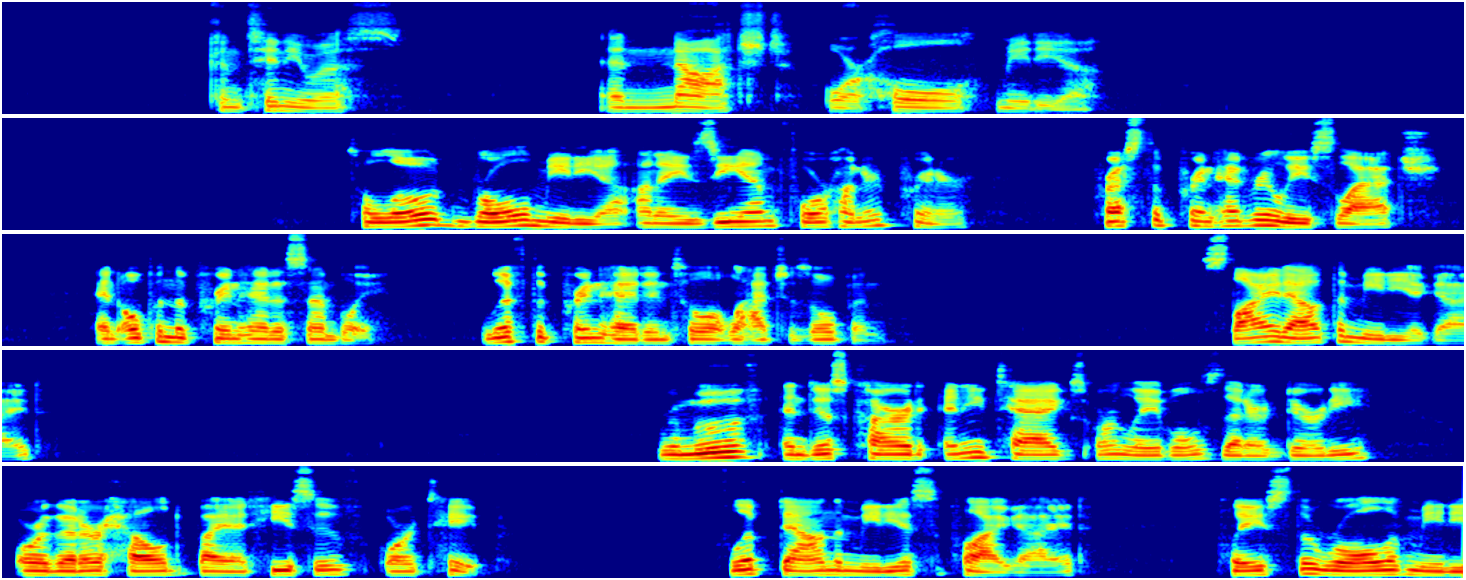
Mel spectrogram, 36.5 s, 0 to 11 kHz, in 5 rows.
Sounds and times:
Speech: 1.0s - 2.1s, 3.0s - 5.6s, 9.0s - 12.2s, 12.8s - 19.1s, 20.6s - 22.2s, 25.2s - 31.8s, 32.8s - 34.8s, 35.4s - 36.5s.

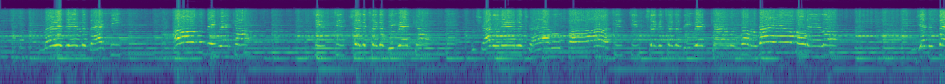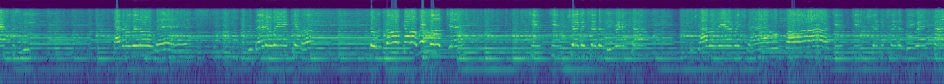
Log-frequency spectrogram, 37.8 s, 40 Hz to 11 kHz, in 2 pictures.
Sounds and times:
Music: 0.0s - 37.7s.

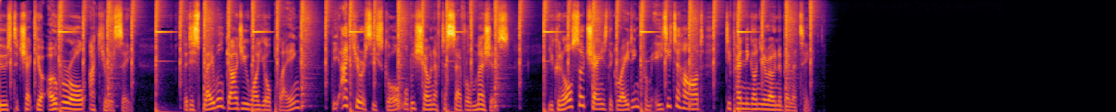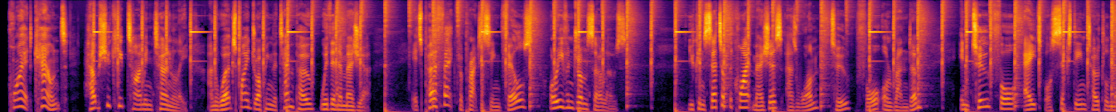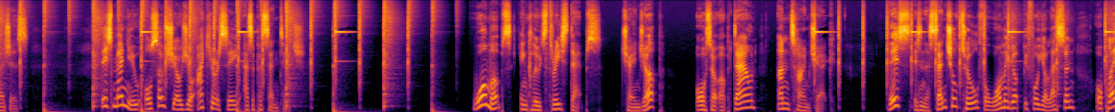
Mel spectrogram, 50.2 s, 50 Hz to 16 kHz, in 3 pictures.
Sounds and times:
Speech: 0.0s - 2.0s, 2.8s - 7.6s, 8.2s - 12.2s, 16.9s - 22.3s, 22.9s - 26.2s, 27.1s - 30.6s, 31.2s - 33.9s, 35.0s - 38.1s, 40.6s - 46.0s, 46.8s - 50.2s
Music: 0.0s - 12.4s, 18.0s - 40.5s, 46.8s - 50.2s.

